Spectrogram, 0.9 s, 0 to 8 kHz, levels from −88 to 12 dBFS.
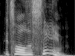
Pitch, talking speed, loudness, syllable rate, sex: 320 Hz, 255 wpm, -14 LUFS, 5.1 syllables/s, female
